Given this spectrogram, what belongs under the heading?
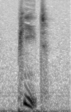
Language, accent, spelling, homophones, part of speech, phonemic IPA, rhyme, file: English, US, peat, Pete, noun, /piːt/, -iːt, En-us-peat.ogg
- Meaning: Soil formed of dead but not fully decayed plants found in bog areas, often burned as fuel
